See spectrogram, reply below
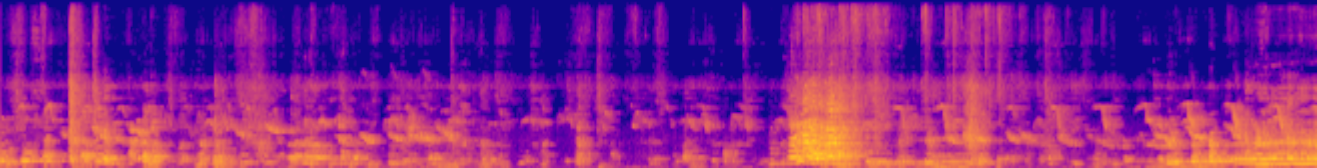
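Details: A flock of crossbred Pelung and Bangkok chickens, including laughing chickens, gathered for their morning feed clucks and squawks together, with bursts of louder, harsher cackling.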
